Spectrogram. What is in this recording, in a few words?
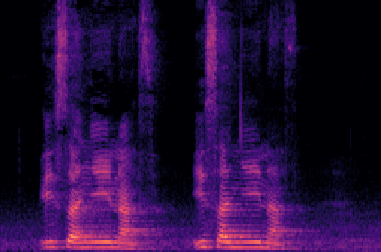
Nasa Yuwe; balanza; paez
